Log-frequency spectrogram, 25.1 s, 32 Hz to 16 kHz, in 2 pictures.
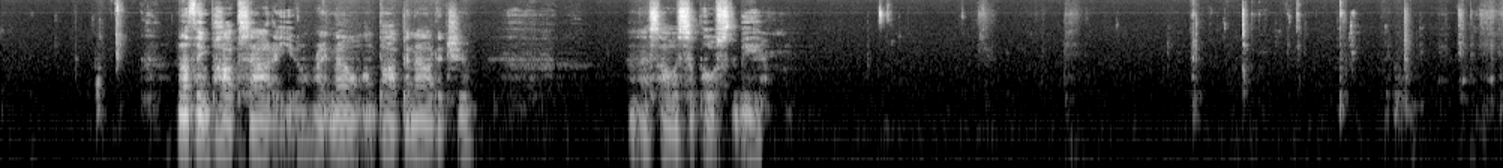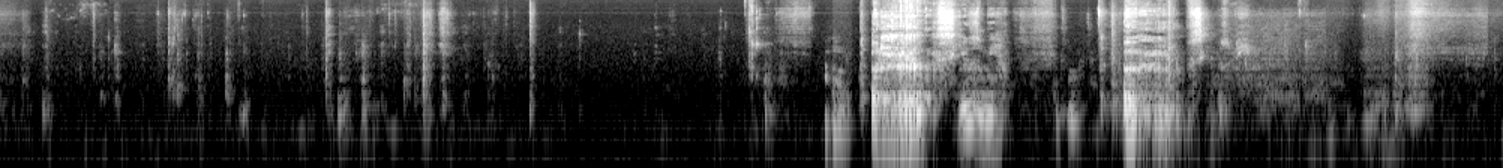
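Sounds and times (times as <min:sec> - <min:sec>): person chewing food: 0:09.7 - 0:20.3.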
